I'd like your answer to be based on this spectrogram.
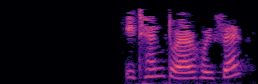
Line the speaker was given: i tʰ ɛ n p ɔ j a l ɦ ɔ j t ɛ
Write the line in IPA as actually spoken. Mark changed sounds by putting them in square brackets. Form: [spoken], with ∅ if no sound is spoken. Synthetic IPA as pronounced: i tʰ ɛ n [t] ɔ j a [ɹ] ɦ [o] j [s] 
